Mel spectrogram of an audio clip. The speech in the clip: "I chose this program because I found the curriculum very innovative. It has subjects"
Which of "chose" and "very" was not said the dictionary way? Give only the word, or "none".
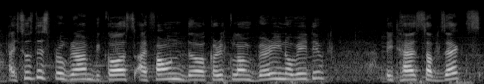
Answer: chose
